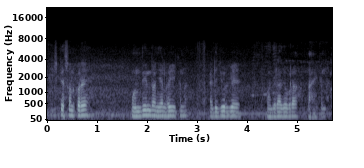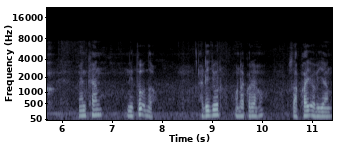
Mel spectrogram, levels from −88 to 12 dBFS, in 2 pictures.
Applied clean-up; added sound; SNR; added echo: none; Bowed string instrument; 13 dB; none.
